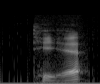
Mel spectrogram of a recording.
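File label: "tie", Chinese, third tone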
